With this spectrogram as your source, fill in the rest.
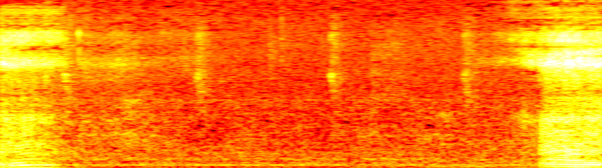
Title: ऐसे खर्राटे कभी सुने हैं आपने : Very Funny Labrador Snoring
